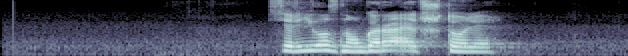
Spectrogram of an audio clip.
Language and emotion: Russian, angry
